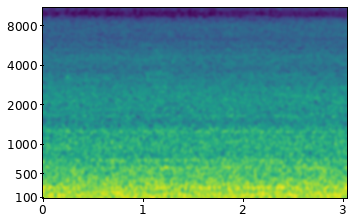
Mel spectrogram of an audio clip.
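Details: Ford F150 idling with wheels off the ground, full fuel tank, gauges being checked: smooth, even low rumble with no knocks or ticks, "that thing runs nice"; normal healthy idle.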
